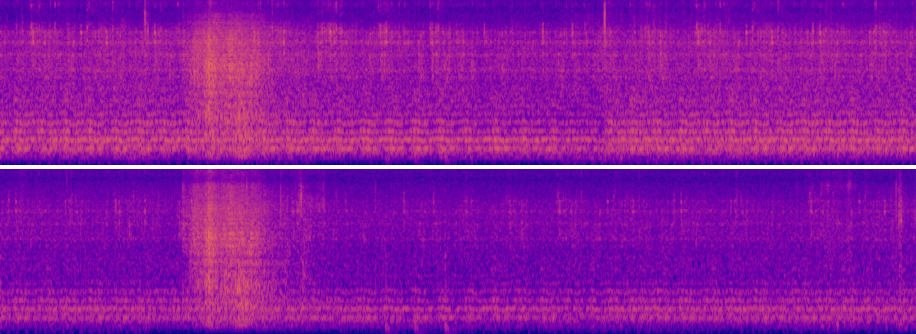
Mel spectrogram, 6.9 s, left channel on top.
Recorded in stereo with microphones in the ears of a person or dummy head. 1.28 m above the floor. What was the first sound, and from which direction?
Crumpling, 5° right (ahead or behind).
